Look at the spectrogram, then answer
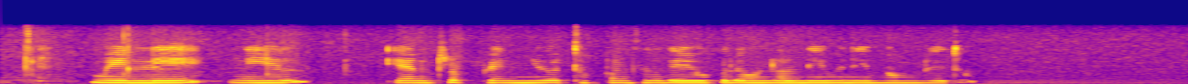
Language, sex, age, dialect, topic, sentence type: Telugu, female, 18-24, Central/Coastal, banking, statement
